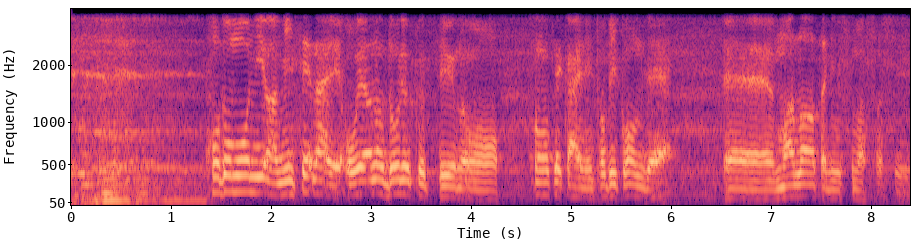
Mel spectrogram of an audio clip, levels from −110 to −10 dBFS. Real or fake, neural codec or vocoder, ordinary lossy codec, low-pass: fake; autoencoder, 48 kHz, 32 numbers a frame, DAC-VAE, trained on Japanese speech; none; 3.6 kHz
